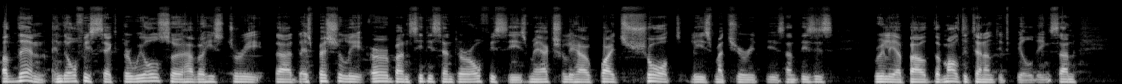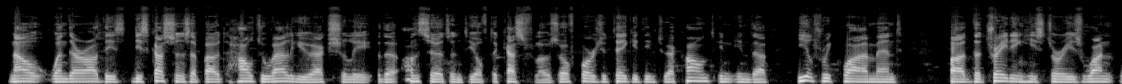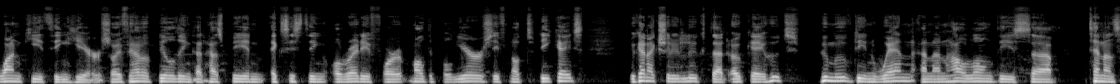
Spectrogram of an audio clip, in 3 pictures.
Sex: male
